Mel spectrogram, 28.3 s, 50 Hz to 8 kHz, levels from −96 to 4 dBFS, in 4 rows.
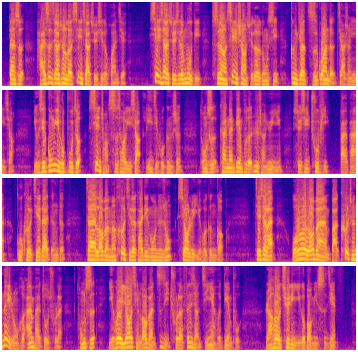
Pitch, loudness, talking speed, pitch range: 140 Hz, -10 LUFS, 305 characters per minute, 115-155 Hz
